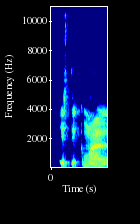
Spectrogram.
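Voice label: "istimal", Malay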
